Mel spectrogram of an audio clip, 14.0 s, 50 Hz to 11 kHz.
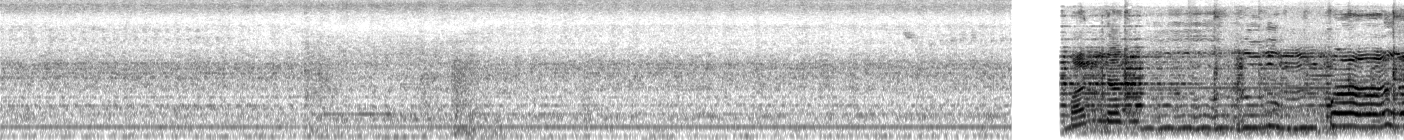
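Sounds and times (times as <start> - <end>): cutting machine motor humming: 0.0 - 10.1.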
